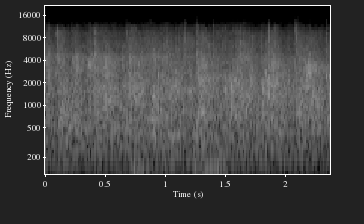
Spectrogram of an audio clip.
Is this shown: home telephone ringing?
no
